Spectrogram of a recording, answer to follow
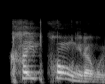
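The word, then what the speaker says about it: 開封: 이 개봉은 한자로 쓰면 카이펑이라고 읽어요. 자, 위나라가 안읍에서 수도를 대량으로 옮겼다 그랬죠.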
